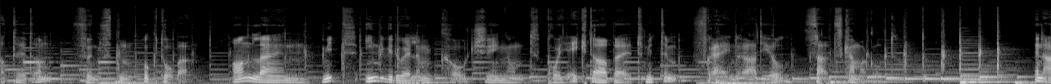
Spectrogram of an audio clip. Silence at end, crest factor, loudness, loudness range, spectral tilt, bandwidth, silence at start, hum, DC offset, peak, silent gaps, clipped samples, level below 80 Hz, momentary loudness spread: 0 s; 18 dB; -21 LUFS; 2 LU; -6.5 dB/octave; 15.5 kHz; 0 s; none; under 0.1%; -2 dBFS; none; under 0.1%; -32 dBFS; 8 LU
